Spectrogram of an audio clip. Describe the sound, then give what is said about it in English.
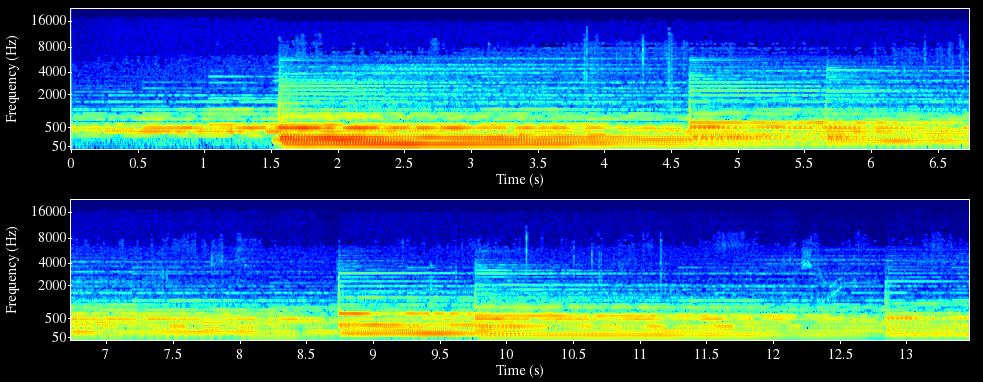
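A slow worship song plays, with warm sustained keyboard chords that shift every few seconds at a steady, moderate volume; no voices are heard. “Let's listen to this song and reflect on it”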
